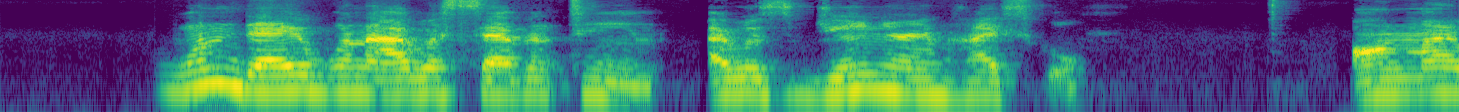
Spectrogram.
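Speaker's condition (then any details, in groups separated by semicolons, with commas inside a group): Traumatic brain injury; car accident; had speech therapy after injury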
